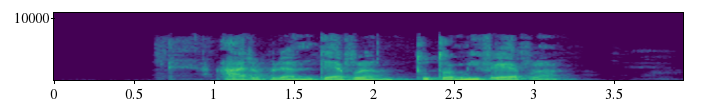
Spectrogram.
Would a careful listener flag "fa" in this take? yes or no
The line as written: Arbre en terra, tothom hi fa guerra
yes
